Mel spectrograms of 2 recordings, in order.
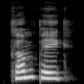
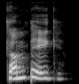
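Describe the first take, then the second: First: Louder coaxing call to the pig; coaxing farmer, louder. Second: Higher, lightly coaxing call; coaxing farmer. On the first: Farmer tapping pail, calling pig again, louder coax. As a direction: call the pig again, a bit more firmly. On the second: Farmer luring pig with slops, lightly coaxing call. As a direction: call the pig gently to the pail. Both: A narrator's reading. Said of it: "said Mister Zuckerman".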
